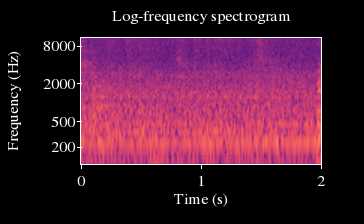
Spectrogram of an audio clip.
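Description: Steady low electrical hum inside a Thyssenkrupp hydraulic elevator cab, one even drone with a few overtones.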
